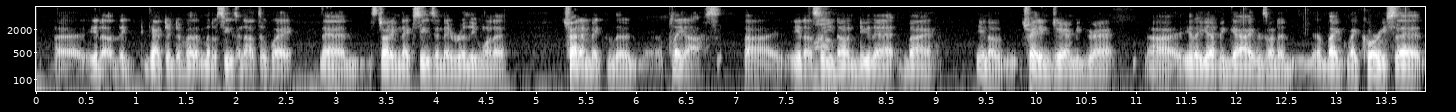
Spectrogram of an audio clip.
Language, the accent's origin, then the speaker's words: English; Detroit, Michigan, United States; somebody who was born and raised in Detroit, you know, grew up watching the Pistons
